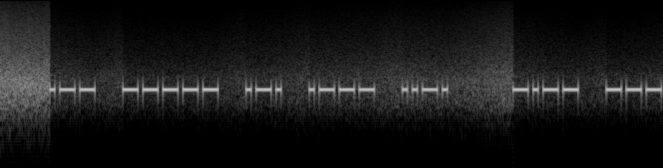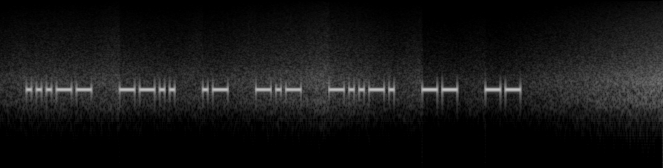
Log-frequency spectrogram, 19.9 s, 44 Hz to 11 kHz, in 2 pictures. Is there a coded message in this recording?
Yes: Morse code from 0.7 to 17.8 s, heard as a keyed tone, machine-sent, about 16 wpm, spaced as for 12 wpm, 580 Hz, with radio static. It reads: W0RJF YO3ZAK/MM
